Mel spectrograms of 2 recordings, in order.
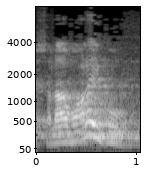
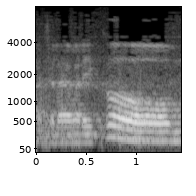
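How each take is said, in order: First: Said Egyptian-style, with a short final 'kum'. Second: Said Malaysian-style, with a long final 'kum'.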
